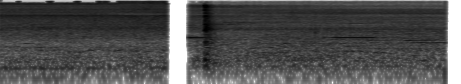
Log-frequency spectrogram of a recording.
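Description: A train at Shoranur railway junction in Kerala, a steady low rumble with a brief cut, a sharp clank and occasional faint tonal squeals, sounding close and continuous.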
